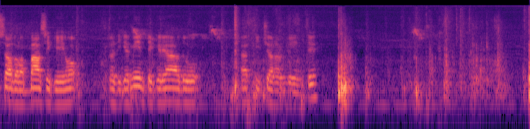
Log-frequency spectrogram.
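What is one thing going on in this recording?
A cardboard box scrapes and thumps on paving.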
